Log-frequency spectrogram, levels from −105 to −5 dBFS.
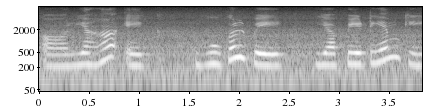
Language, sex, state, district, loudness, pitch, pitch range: Hindi, female, Haryana, Charkhi Dadri, -14 LUFS, 240 Hz, 230-295 Hz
